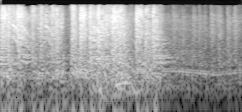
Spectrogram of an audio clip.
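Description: A vehicle engine roars loudly as it drives.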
